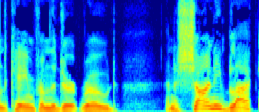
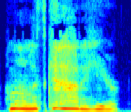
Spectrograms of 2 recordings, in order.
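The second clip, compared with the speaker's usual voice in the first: put-on high child's voice, a touch of crying; tearful young boy; 7 semitones higher than usual. A narrator's reading. Frightened little brother urging big brother to leave, mildly tearful. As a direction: plead high, like a kid near tears. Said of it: "started crying".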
